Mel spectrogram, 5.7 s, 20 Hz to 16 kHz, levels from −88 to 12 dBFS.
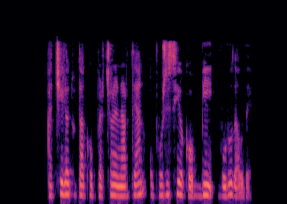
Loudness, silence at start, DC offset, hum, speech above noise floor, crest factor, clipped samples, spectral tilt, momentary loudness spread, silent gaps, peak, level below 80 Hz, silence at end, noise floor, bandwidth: -23 LUFS; 0.95 s; under 0.1%; none; over 67 dB; 22 dB; under 0.1%; -3.5 dB/octave; 12 LU; none; -2 dBFS; -64 dBFS; 0.75 s; under -90 dBFS; 7.8 kHz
